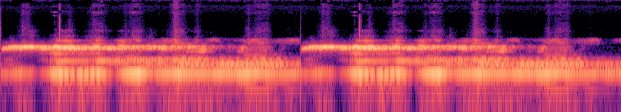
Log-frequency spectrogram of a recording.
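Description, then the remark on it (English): A person bending down and whistling a tune into a small sewer drain hole in a street curb: a steady, fairly loud whistled tone with a hollow, ringing resonance, sounding twice in near-identical three-second phrases, with no talking. “That's whistling into a little sewer drain, you know, those kind of holes in the curb there.”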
